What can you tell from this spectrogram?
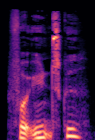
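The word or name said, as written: FORØNSKET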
